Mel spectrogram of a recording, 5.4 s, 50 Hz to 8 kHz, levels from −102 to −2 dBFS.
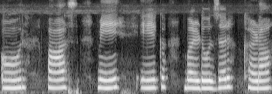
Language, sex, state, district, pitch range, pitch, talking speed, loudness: Hindi, female, Punjab, Pathankot, 245-260 Hz, 250 Hz, 65 wpm, -14 LUFS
